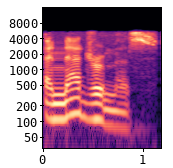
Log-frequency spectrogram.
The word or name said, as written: anadromous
